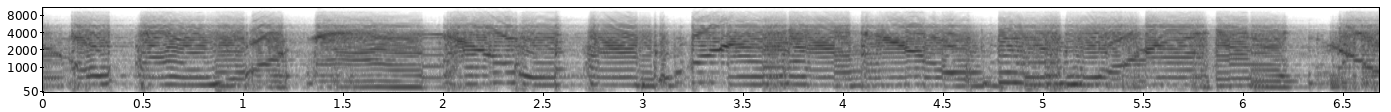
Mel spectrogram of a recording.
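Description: Electric guitar played through an All Pedal Macrodose envelope filter: a quick phrase of short notes, each with an auto-wah sweep on its attack, ending on a note struck and left to ring.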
